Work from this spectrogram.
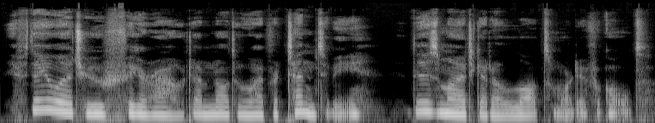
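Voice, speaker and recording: Dragon queen, ASMR roleplay female performer: coy, possessive, higher-pitched yet velvety and relaxed, slipping into intimate whispers. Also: no room sound, studio quality. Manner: teasing, coy, intimate, often dropping into whispers. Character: playful possessive dragon queen, affectionate with captive royal.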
